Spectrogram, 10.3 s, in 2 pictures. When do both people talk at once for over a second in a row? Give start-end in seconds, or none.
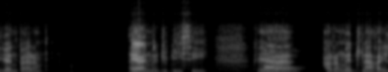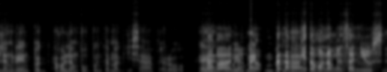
7.9-9.2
